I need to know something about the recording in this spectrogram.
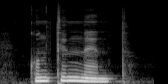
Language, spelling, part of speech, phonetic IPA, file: Ukrainian, континент, noun, [kɔnteˈnɛnt], Uk-континент.ogg
- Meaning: continent, mainland (large expanse of land)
